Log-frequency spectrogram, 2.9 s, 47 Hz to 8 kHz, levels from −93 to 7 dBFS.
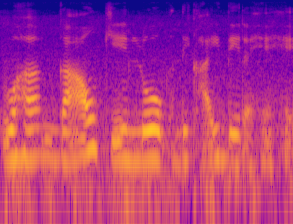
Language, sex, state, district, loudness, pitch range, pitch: Hindi, male, Madhya Pradesh, Dhar, -16 LUFS, 195-205 Hz, 205 Hz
